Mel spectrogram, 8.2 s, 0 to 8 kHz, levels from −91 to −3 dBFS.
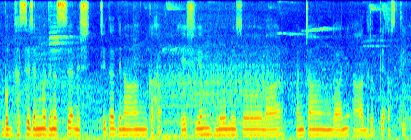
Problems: none marked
